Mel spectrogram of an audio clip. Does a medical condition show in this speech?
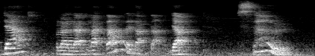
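No.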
